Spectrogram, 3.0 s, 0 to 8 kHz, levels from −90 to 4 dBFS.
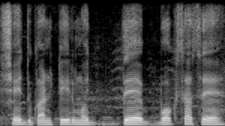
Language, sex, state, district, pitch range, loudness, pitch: Bengali, male, Assam, Hailakandi, 125-130 Hz, -16 LUFS, 130 Hz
